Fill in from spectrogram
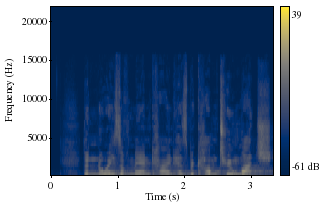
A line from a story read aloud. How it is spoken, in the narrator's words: Enlil snapped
